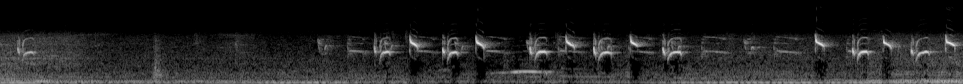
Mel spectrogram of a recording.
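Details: Bar-winged prinia singing, used to lure birds into song: after a quiet start, a lively series of sharp, dropping chirps repeated roughly every half second, with a low hum throughout.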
